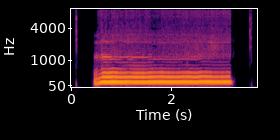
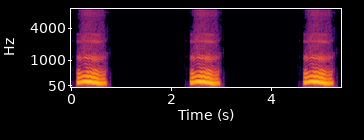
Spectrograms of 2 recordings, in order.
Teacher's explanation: Remember, the /v/ is a continuous sound, so you should be able to stretch it out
